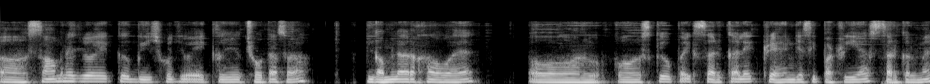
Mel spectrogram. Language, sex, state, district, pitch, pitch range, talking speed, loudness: Hindi, male, Haryana, Jhajjar, 110 Hz, 105-120 Hz, 180 wpm, -15 LUFS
